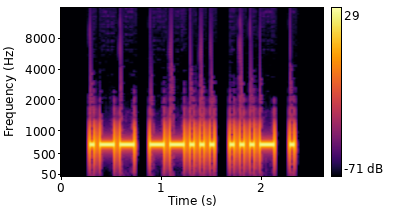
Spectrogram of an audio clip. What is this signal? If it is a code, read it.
Morse code, heard as a keyed tone, about 25 wpm, 700 Hz. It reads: W7VE
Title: Speed Racing - USA 1x2 Call Signs 20wpm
